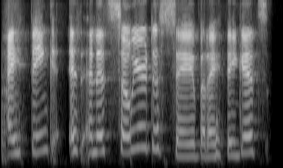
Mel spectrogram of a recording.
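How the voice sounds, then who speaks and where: An American woman in her thirties, a comic artist and streamer, chats as a guest on a casual podcast. Her voice sits high and sounds bright and pushed, with lively intonation and a slightly quick pace. She rambles enthusiastically, full of fillers and restarts.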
